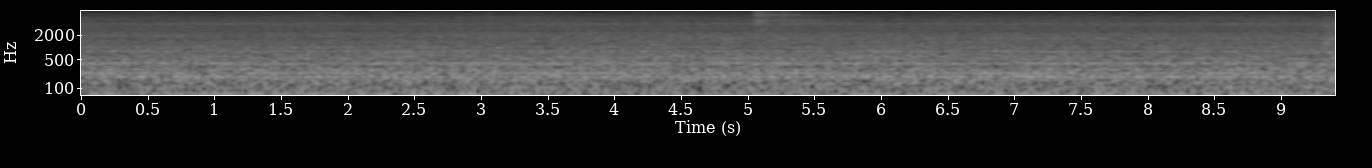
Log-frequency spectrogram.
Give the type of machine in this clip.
pump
